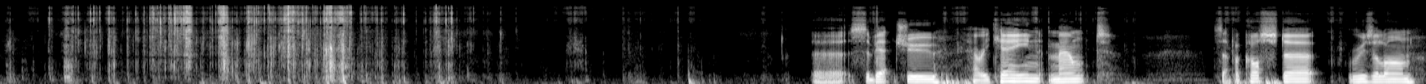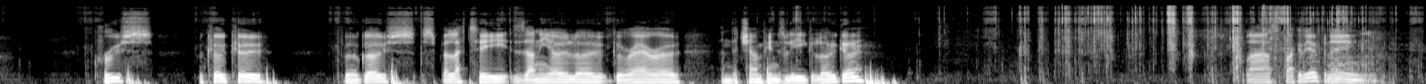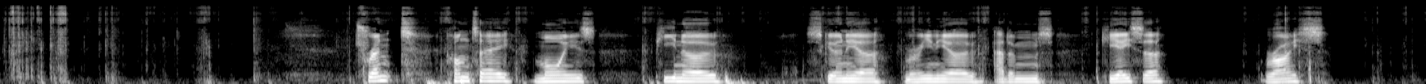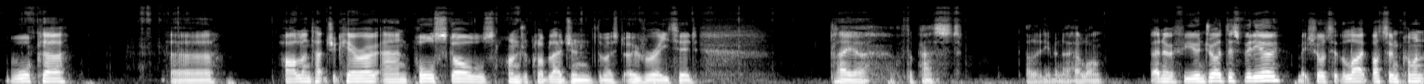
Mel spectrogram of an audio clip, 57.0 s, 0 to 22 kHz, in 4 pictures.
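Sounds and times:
cards rustling: 0.0 - 7.9, 21.6 - 40.0, 40.9 - 44.8, 45.4 - 50.8
foil pack tearing and crinkling: 0.5 - 4.8, 23.6 - 30.3.

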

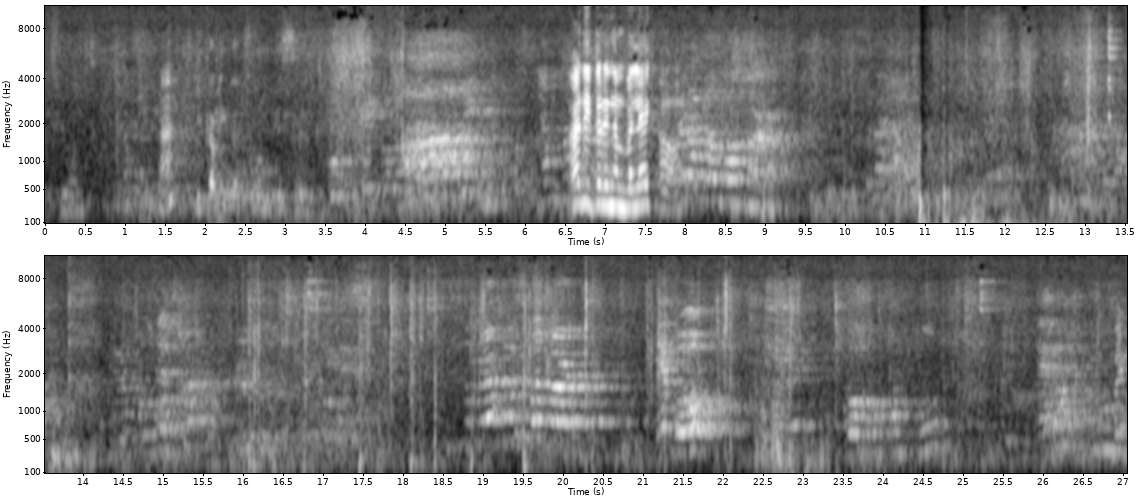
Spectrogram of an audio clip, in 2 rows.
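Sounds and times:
people talking indistinctly: 0.7 - 17.6, 21.2 - 27.0
microphone handling rumble: 10.9 - 14.7, 22.4 - 24.7
footsteps: 10.9 - 14.8, 22.0 - 25.5.

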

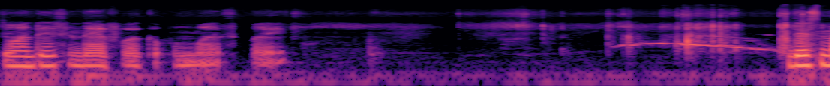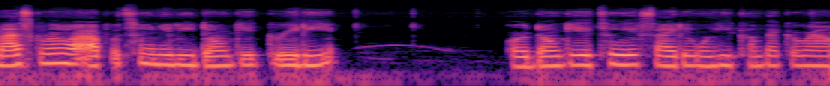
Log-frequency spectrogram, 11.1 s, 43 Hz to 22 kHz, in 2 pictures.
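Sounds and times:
playing cards shuffled on a table: 2.5 - 5.4.

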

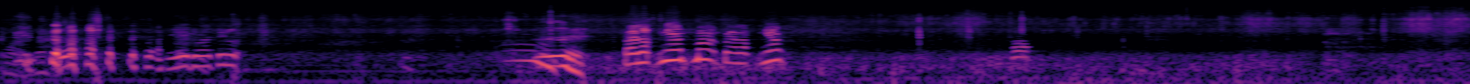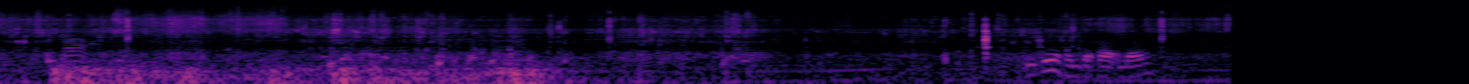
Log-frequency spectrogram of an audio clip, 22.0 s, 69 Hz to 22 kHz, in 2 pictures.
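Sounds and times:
muddy water sloshing and splashing: 5.9 - 20.3.

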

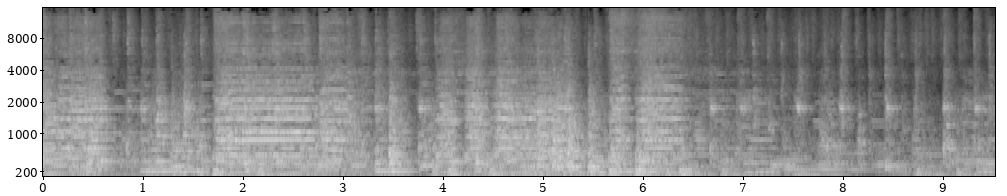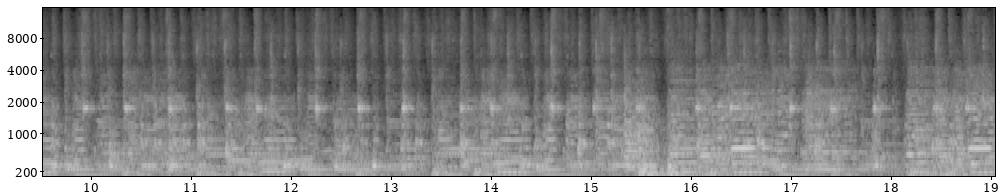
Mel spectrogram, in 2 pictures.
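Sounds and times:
big band brass passage: 0.0 - 8.3, 9.0 - 12.7, 13.4 - 19.0
bass: 0.0 - 19.0
percussion: 0.0 - 19.0.

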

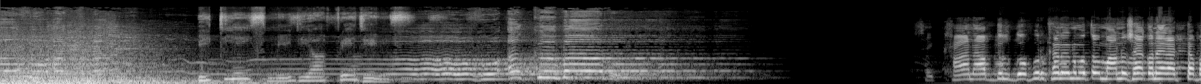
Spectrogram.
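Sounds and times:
intro jingle with chanted vocal: 0.0 - 7.9.

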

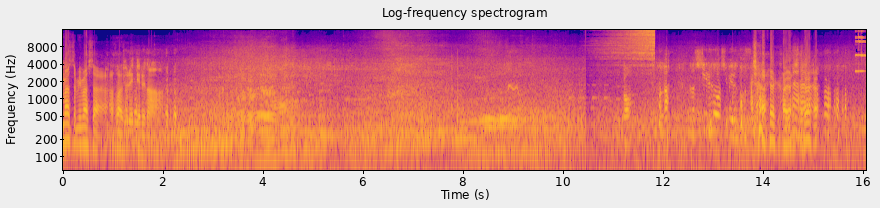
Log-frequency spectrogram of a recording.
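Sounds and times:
motorcycle engine accelerating: 2.5 - 11.8.

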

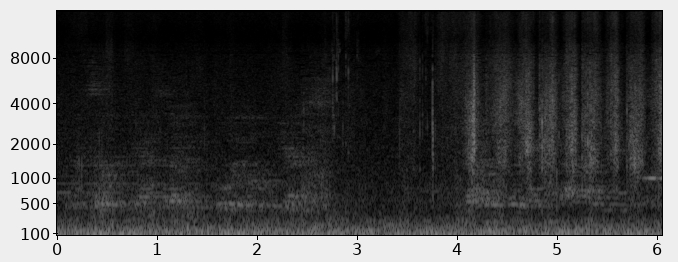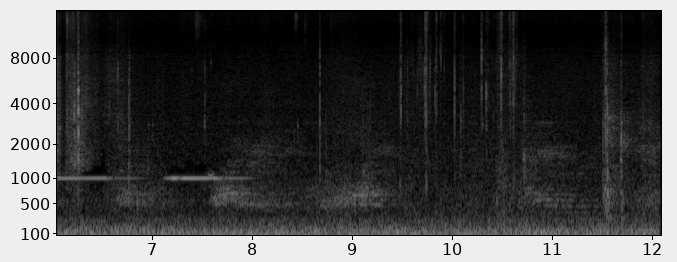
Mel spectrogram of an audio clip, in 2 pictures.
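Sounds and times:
rubbing and rustling strokes: 3.3 - 6.8.

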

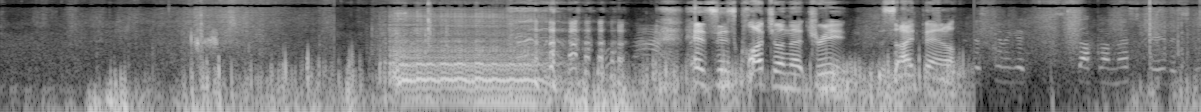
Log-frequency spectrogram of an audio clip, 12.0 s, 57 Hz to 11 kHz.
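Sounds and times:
snowmobile engine revving: 3.8 - 5.6.

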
